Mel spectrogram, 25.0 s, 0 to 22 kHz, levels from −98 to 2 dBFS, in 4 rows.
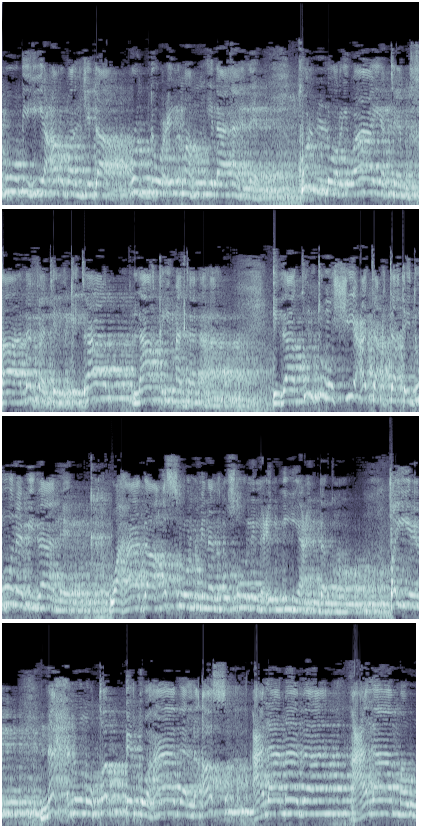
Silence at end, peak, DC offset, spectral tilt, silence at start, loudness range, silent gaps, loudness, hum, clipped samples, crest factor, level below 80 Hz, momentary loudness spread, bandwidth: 0 s; 0 dBFS; under 0.1%; -4 dB/octave; 0 s; 1 LU; none; -12 LUFS; none; under 0.1%; 12 dB; -38 dBFS; 2 LU; 10.5 kHz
